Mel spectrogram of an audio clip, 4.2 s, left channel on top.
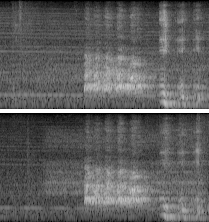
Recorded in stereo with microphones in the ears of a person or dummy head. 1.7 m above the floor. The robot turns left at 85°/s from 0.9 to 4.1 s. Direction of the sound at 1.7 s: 125° left.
